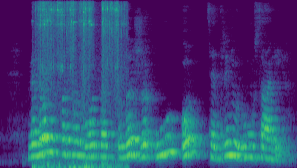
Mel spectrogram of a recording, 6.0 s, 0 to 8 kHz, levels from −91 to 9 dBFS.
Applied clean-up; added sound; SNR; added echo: none; Keys jangling; 9 dB; reverberation time 0.9 s.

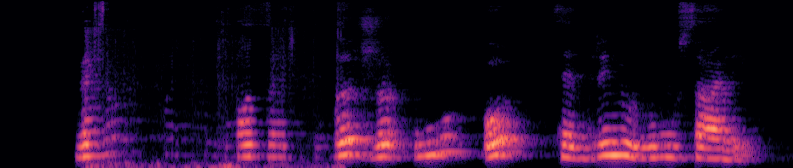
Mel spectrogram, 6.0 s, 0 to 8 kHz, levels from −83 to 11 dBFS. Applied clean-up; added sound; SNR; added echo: neural mask model DeepFilterNet 3.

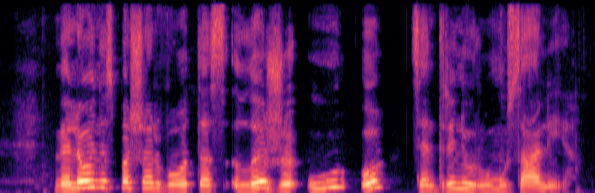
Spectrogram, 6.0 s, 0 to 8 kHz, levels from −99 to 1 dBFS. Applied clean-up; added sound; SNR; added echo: none; none; none; none.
